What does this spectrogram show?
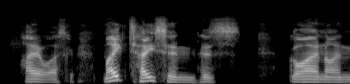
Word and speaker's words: ayahuasca: No, I think it's Hayabaska. Is that how it's pronounced? The uh the plant? What's it called again? Ayahuasca. Ayahuasca.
